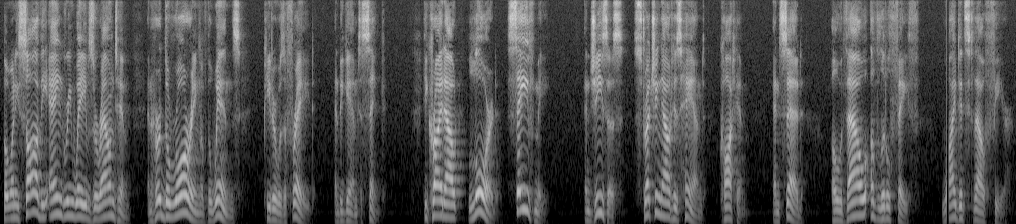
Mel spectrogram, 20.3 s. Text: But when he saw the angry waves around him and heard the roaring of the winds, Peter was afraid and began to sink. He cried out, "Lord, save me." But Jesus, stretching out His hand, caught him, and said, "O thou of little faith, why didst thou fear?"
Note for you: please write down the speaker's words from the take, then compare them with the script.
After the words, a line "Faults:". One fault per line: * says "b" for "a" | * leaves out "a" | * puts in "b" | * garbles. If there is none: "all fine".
But when he saw the angry waves around him and heard the roaring of the winds, Peter was afraid and began to sink. He cried out, "Lord, save me." And Jesus, stretching out His hand, caught him, and said, "O thou of little faith, why didst thou fear?"
Faults:
* says "And" for "But"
